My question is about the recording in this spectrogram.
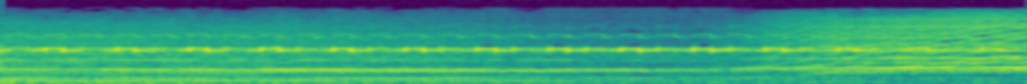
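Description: Electronic synthesizer score: sustained tones over a low rumble, with a high note pulsing about four times a second. Rising synth sweeps enter about three seconds in.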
